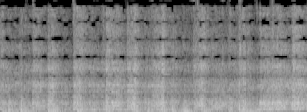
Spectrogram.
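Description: Street drum band playing: several snare drums and a large bass drum beaten with sticks in a loud, fast, continuous rhythm.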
